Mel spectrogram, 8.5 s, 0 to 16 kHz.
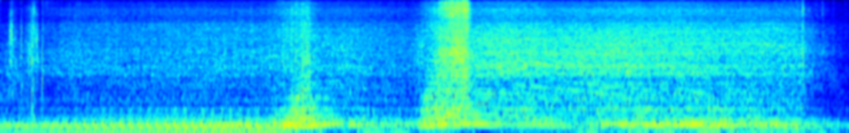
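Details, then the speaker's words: Salvaged 2016 Ford Mustang GT V8 after replacing broken aluminum engine mounts, run about 20 seconds without radiator: catches, blips up, settles to smooth even burble; idles nice. "okay so we turn it on for like 20 seconds cuz it doesn't have a radiator but it turns on idles nice"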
